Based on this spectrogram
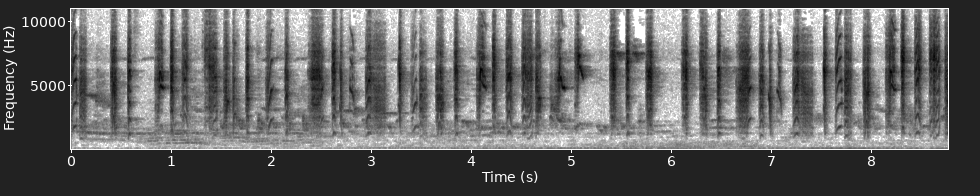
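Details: Brown-throated sunbird, a female calling the male, in a lively burst of rapid high, sharp chirps and twittering notes, densely repeated with brief gaps across the whole stretch.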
